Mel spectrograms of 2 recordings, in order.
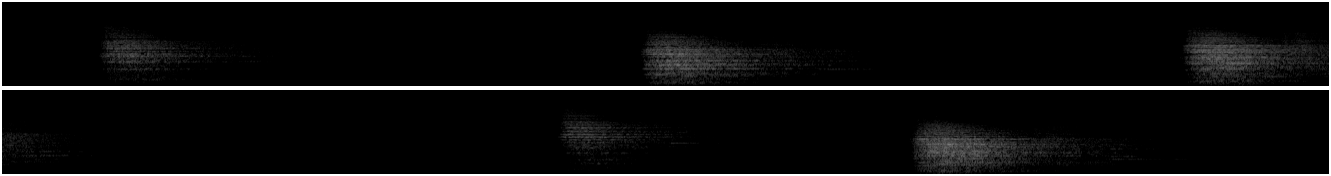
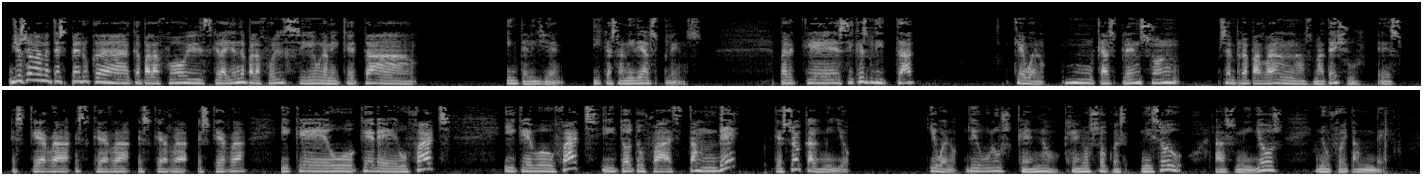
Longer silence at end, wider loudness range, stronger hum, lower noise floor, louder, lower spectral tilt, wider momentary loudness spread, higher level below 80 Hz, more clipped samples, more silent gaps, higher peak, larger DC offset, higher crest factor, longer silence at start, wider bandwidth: first, 1.7 s vs 0.3 s; first, 16 LU vs 5 LU; neither; first, under -90 dBFS vs -60 dBFS; second, -45 LUFS vs -23 LUFS; second, -1 dB/octave vs -4 dB/octave; first, 23 LU vs 11 LU; second, -88 dBFS vs -56 dBFS; neither; neither; second, -28 dBFS vs -4 dBFS; neither; about the same, 24 dB vs 20 dB; first, 0.95 s vs 0.05 s; first, 15 kHz vs 10 kHz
